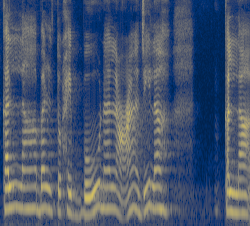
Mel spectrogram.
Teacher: கல்லா காஃப் ஃபதா லாம் ஷத்தா கல், லாம் ஃபதா அலிஃப் மத் லா. கல்லா காஃப் வந்து அகசல் லிசான் எழுத்து, கீழ் நாவு எழுத்து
